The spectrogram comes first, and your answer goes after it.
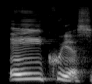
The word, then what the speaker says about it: aqueous: And it is pronounced, do you guys remember how? Aqueous, yes, okay? Aqueous.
